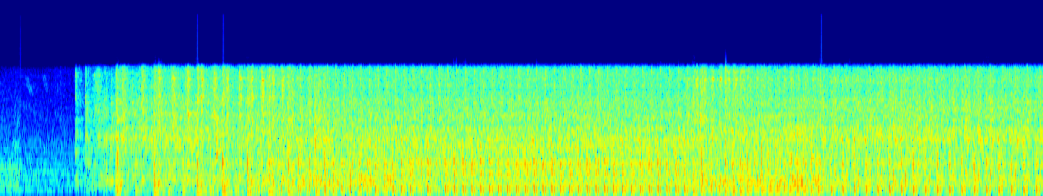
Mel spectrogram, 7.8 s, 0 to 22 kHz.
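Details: Tecumseh HH120 single-cylinder engine fitted with GM LS2 ignition coil and modified GM crankshaft sensor, final test run after installation: fires after a second and settles into a steady, even, fast beat with no misses; runs healthy.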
